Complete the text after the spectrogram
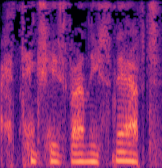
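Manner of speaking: hushed whisper. During a roleplaying game, whispering an aside to another player. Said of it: "I whisper to Sal".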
